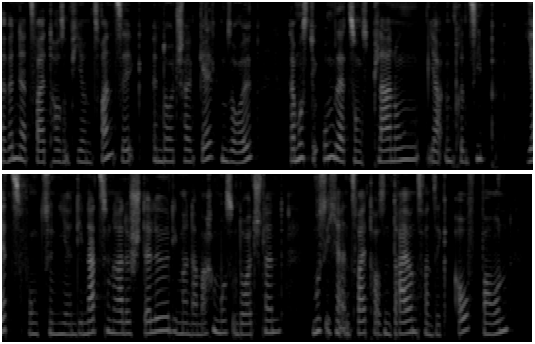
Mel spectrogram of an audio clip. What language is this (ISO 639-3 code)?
deu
